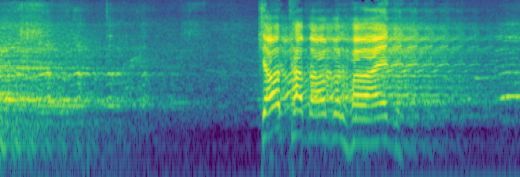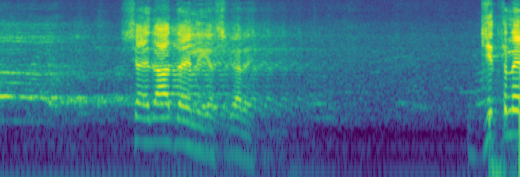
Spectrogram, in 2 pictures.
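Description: A man recites with passion through a microphone, in a reverberant space.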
